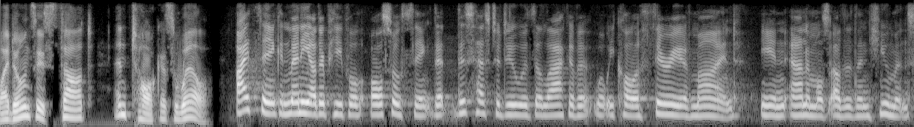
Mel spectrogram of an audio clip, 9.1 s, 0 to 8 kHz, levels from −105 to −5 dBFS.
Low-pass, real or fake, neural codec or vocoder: 7.2 kHz; real; none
